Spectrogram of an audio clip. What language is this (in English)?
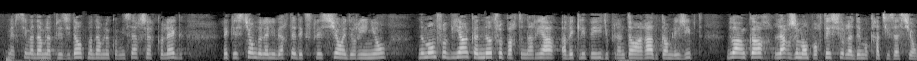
French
